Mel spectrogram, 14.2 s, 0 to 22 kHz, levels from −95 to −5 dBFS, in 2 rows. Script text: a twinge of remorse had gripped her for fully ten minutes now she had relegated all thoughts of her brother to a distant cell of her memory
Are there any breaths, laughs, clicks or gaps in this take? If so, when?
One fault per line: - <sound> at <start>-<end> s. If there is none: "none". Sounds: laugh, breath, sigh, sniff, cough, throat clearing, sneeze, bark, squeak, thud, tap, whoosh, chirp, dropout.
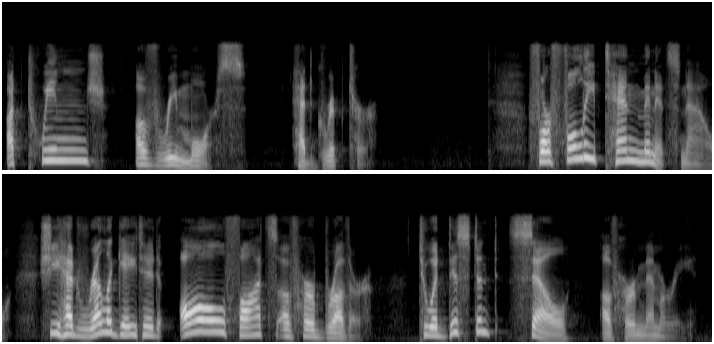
none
